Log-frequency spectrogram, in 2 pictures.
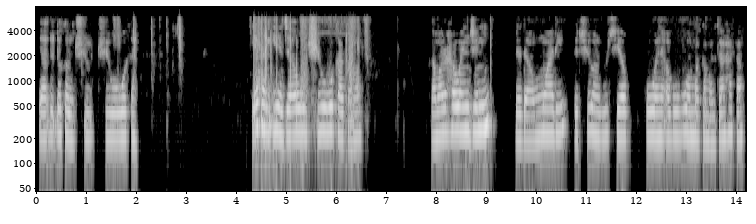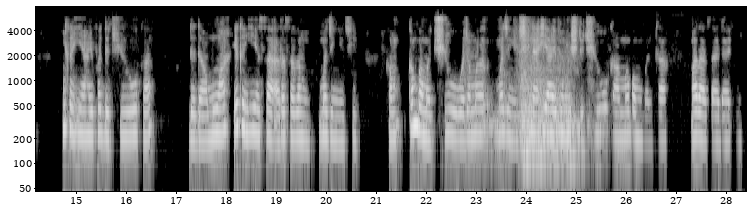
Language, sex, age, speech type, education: Hausa, female, 15-29, spontaneous, tertiary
